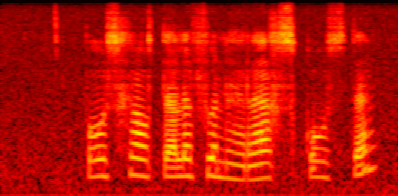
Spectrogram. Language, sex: Afrikaans, female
